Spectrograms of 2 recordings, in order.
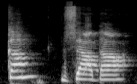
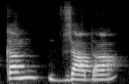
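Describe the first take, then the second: First: कम and ज्यादा drawn out slowly, breath swelling on ज्यादा; slow demonstration, कम light then ज्यादा fuller; slow breath demo. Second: कम and ज्यादा drawn out even more slowly, ending on a rise; very slow, let the voice lift at the end; slow breath demo. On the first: (धीरे-धीरे कम, ज्यादा) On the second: (और धीरे, अंत में उठती आवाज़) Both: Shown as a demonstration. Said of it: "इस तरीके से सांस निकल रही है".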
